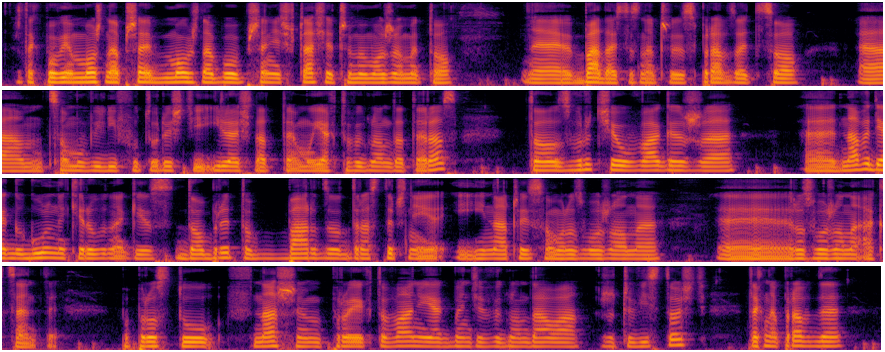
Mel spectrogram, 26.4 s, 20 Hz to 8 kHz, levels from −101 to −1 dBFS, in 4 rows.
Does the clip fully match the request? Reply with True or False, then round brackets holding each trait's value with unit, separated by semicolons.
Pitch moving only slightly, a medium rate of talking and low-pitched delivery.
False (1.8 semitones; 130 wpm; 150 Hz)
